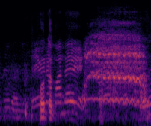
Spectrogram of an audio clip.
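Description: At a donkey and horse market in Tandlianwala, a horse lets out a loud, long, wavering whinny up close, following a few brief voices at the start.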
